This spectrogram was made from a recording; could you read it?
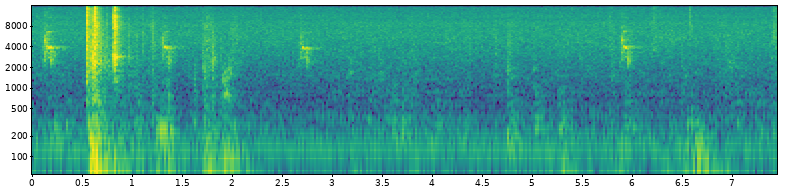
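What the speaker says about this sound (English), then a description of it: "I'm just gonna go and make sure the door's shut." Indoor door pushed shut, with a dull thud near the start and a few softer knocks afterward over a steady low room hum.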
